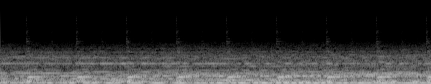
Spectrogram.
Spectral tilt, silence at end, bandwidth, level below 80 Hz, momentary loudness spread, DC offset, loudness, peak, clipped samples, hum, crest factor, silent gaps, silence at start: -11 dB/octave; 0 s; 3.2 kHz; -26 dBFS; 2 LU; under 0.1%; -23 LUFS; -8 dBFS; under 0.1%; none; 14 dB; none; 0 s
